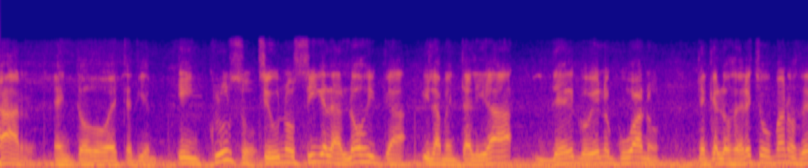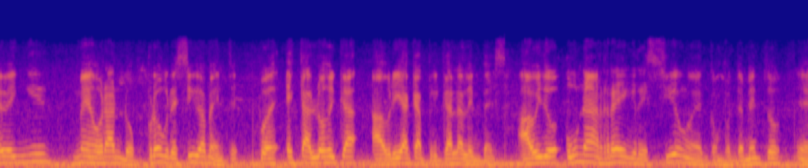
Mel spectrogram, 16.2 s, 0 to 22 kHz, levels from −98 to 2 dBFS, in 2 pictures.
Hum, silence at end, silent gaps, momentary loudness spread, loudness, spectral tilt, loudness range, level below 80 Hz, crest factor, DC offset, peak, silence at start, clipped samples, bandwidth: none; 0 s; none; 5 LU; -25 LUFS; -8.5 dB/octave; 1 LU; -38 dBFS; 10 dB; under 0.1%; -14 dBFS; 0 s; under 0.1%; 8.2 kHz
